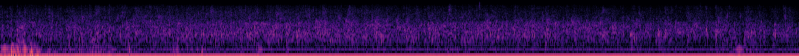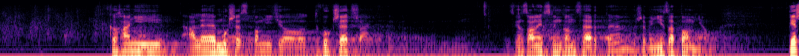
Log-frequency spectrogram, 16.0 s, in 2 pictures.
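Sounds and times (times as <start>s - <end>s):
audience applause: 0.0s - 9.2s
speech: 9.1s - 12.0s, 13.1s - 15.9s.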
